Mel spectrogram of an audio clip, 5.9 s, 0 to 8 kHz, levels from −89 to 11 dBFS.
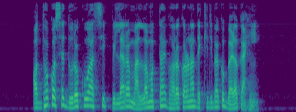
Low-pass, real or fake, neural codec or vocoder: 7.2 kHz; real; none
